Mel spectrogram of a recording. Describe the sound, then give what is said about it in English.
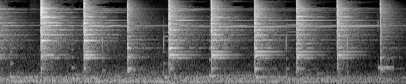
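Steady hand hammering on metal, the heated edges of a pressed skillet being hammered out by hand to remove deforming: eight sharp, ringing strikes about half a second apart, each with a bright metallic decay, over a low rumble. No one speaks. “Once the pan is pressed, then there's still some deforming that occurs around the edges, and so we heat it up and then hammer that out by hand.”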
